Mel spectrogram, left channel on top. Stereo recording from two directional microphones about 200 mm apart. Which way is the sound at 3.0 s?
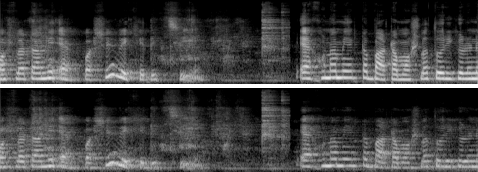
55° left (ahead or behind).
